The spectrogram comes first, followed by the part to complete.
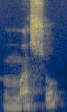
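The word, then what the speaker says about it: ます: When a world word ends in s like in des or masu the u gets whispered or dropped completely written masu spoken m i is always e in Japanese.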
